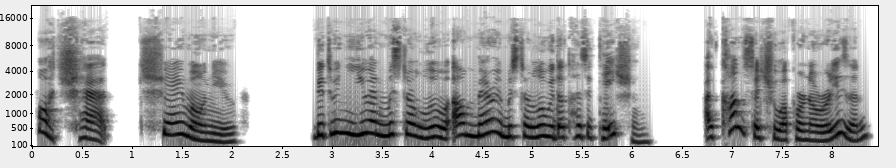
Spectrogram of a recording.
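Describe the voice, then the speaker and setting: A composed, cutting young woman who stays firm and cool. The voice is high and sits close in a dry recording. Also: sing-song, moderate pace, darkish tone, no room sound. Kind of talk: dubbed drama acting.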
